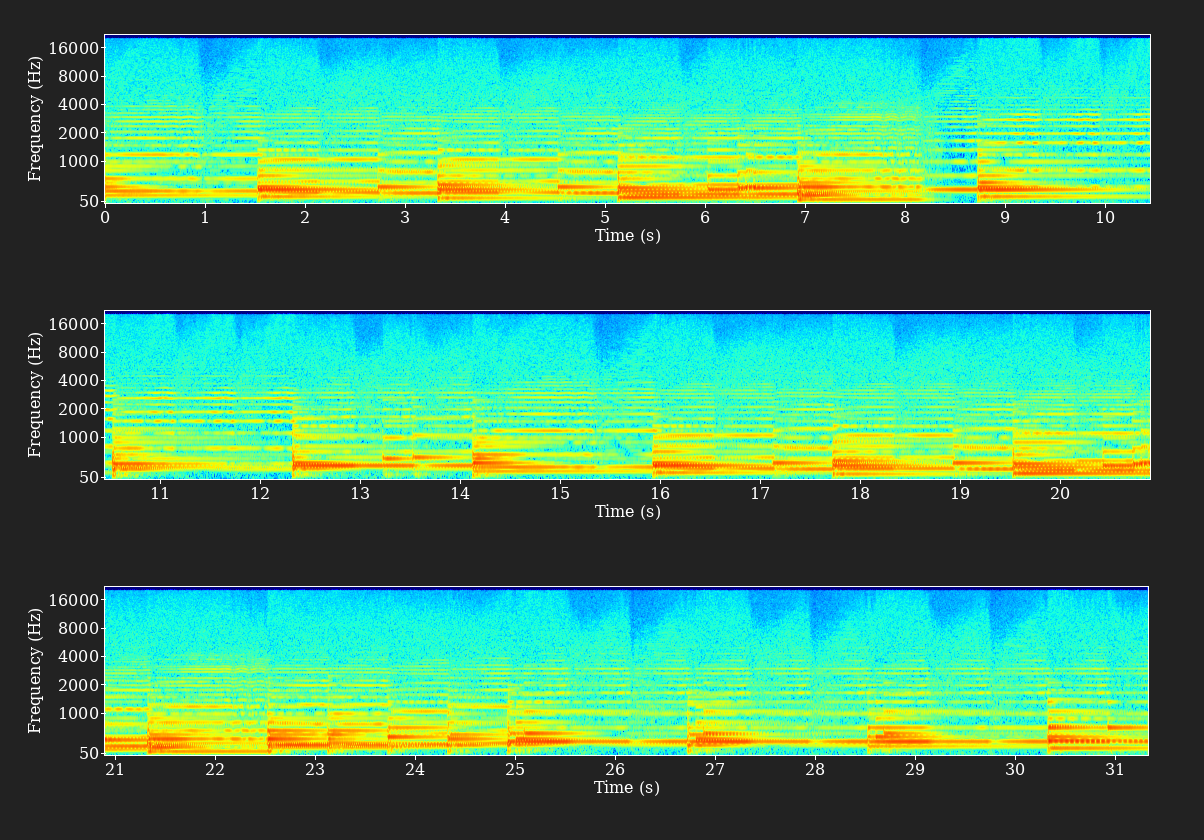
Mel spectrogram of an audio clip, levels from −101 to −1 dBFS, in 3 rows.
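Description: A stuck bit runs through the whole audio: harsh, buzzy distortion, with pauses filled by noise at around -35 dBFS, likely from one broken data line. Unlike clipping, it doesn't depend on loudness, and the silences never fall clean.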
